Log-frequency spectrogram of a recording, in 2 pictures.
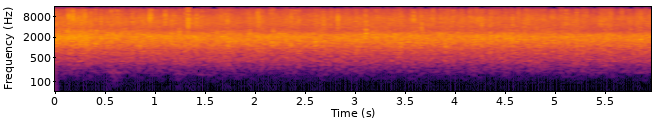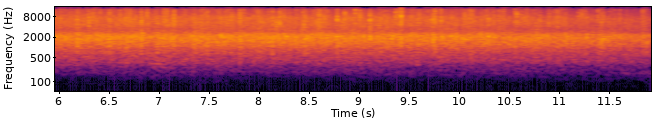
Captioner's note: applause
